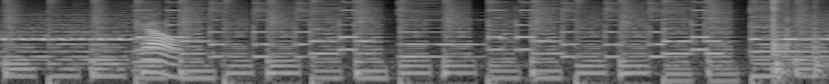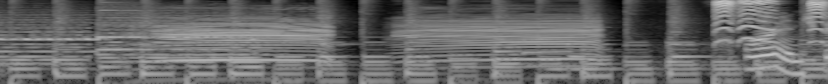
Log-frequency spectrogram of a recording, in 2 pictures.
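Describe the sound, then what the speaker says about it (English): A toy cow plays electronic mooing and farm-animal sounds over a bright, repetitive jingly music loop, close and loud, with several drawn-out moo calls through the middle and a squeaky flourish at the end. "Cow."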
